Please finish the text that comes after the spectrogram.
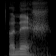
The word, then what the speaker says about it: Anish: just likes the french it's phonetically like fish a niche my bad anish i'm american everybody gets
